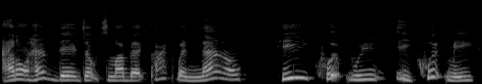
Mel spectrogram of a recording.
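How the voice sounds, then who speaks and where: A man's voice: sits high, moderate pace, mellow, dry recording. A man co-hosting a casual podcast, playfully telling dad jokes and laughing at them. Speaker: podcast co-host.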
